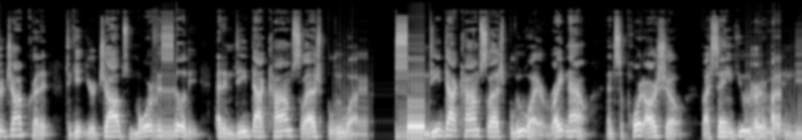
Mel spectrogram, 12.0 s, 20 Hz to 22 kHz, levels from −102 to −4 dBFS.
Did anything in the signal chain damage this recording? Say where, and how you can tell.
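Yes. Likely driver-level buffer starvation repeating 20 ms blocks causes robotic sound from repeated short buffers: a rigid 50 Hz buzz at 2.26–2.64 s, 4.99–6.45 s, and 11.18 s onward.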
